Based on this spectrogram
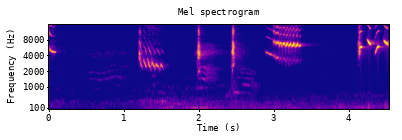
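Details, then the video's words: Indigo flycatcher from Java giving scattered high buzzy chips and short trills, a rapid descending trill near the middle, and a final cluster of quick twisting chirps over a faint low hum. "KICAU BURUNG TLEDEKAN GUNUNG JAWA/SIKATAN CACING"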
